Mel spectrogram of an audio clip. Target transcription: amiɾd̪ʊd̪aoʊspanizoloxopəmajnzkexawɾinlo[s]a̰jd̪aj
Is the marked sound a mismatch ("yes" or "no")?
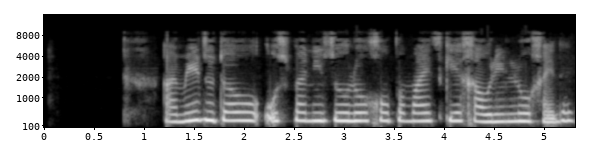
yes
